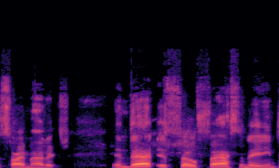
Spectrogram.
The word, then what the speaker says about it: cymatics: and you know Gene you mentioned climatics right I pronounce it cymatics and that is so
